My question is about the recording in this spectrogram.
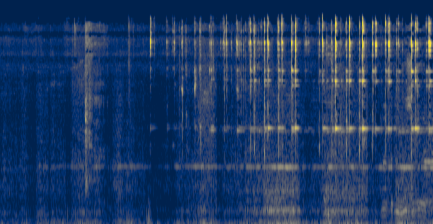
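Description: Metal teaspoon stirring sugar into tea in a glass mug, clinking quickly and repeatedly against the glass. The clinks start about three seconds in and grow louder.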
